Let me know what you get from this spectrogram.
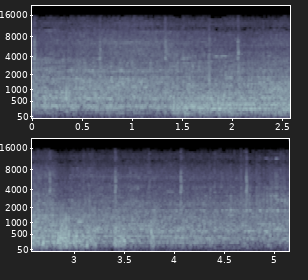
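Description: Small engine of an open GoCar three-wheeler running steadily as it drives, with road noise and wind rushing over the open car.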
